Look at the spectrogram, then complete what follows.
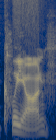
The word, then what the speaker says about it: Kleon: to be chatting with Austin Cleon rhymes with neon who wrote two great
